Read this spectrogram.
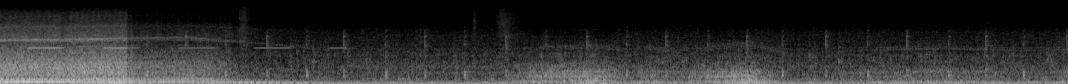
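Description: A truck engine idles with a deep, steady rumble.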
